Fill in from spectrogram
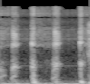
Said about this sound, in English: That's my four-year-old cough there.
